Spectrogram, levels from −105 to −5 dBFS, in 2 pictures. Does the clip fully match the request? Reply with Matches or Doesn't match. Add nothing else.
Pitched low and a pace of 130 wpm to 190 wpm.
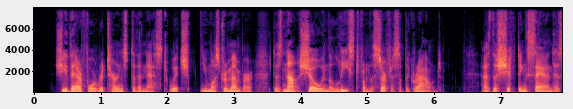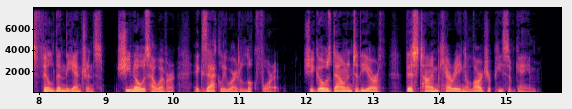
Doesn't match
